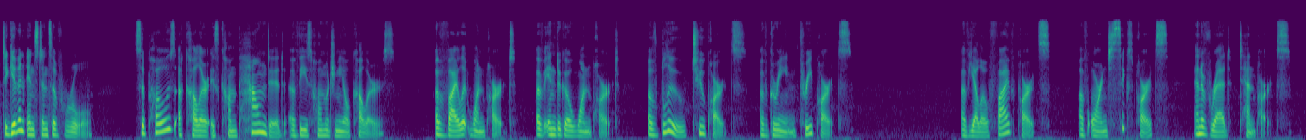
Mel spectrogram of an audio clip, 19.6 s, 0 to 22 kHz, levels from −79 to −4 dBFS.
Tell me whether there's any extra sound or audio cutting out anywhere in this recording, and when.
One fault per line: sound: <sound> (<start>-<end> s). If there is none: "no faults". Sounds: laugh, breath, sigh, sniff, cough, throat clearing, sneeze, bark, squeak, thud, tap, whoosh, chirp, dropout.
no faults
